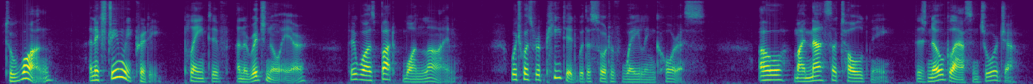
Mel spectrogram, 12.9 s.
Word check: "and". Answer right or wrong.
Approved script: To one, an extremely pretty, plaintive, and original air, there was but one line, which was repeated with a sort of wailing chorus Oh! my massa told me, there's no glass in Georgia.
right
